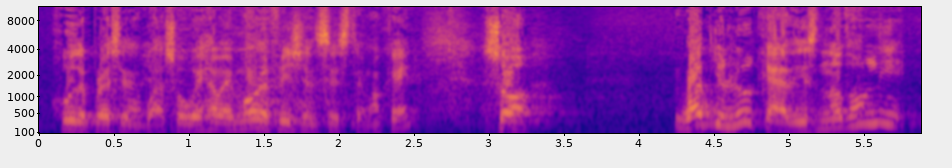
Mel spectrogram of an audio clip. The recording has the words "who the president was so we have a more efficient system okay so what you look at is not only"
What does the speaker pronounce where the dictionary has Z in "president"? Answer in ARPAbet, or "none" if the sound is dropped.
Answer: S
